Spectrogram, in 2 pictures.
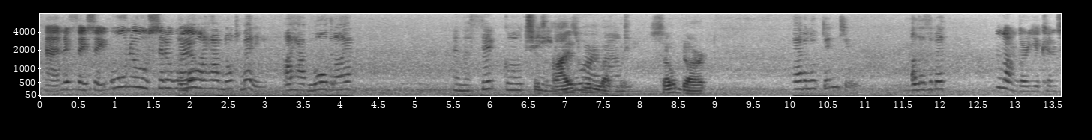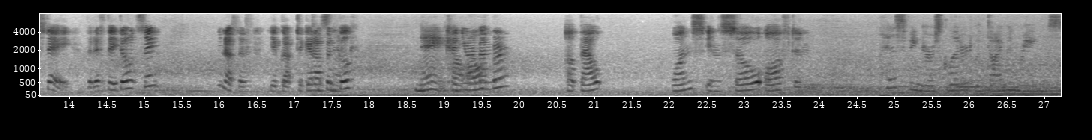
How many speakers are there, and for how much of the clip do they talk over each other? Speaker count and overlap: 4, about 11%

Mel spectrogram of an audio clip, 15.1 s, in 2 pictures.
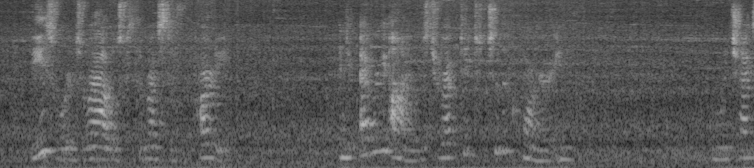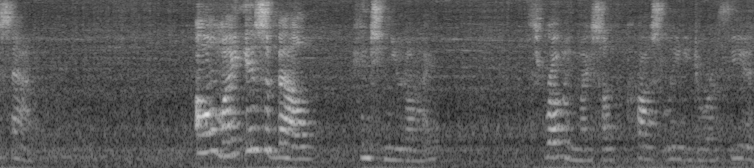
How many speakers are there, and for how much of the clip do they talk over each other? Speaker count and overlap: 1, no overlap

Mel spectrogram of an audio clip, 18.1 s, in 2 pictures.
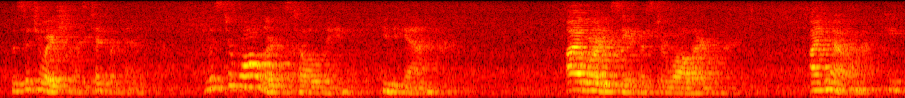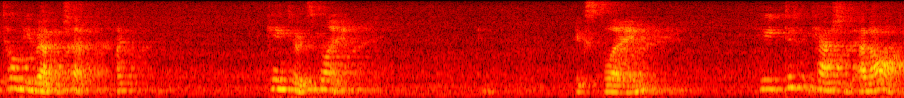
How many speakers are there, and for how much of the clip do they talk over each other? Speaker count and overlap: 1, no overlap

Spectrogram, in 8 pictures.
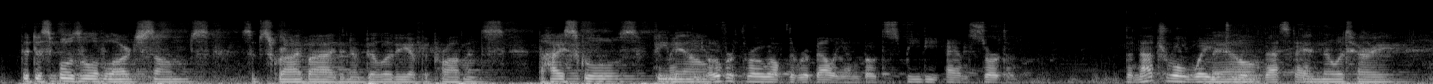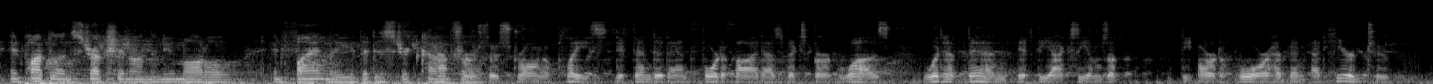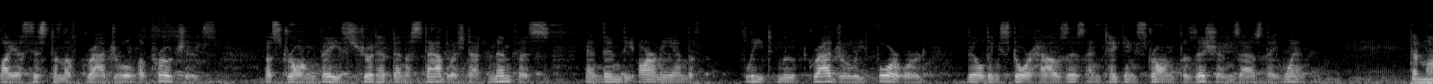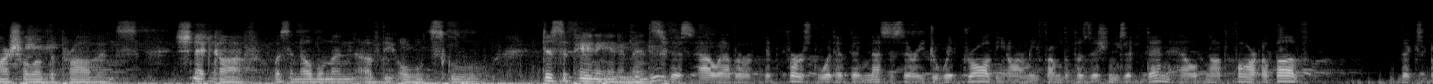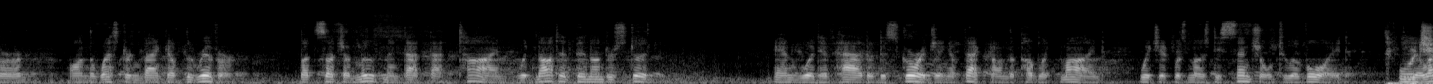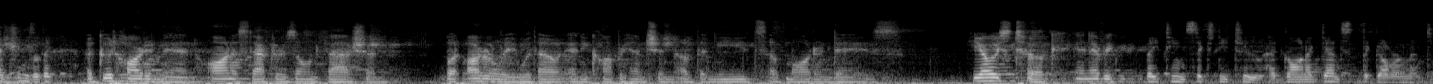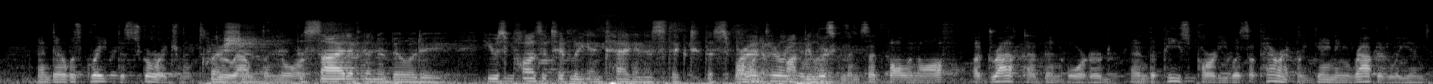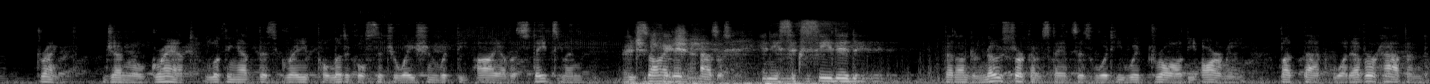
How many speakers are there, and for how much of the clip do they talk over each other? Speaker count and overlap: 2, about 7%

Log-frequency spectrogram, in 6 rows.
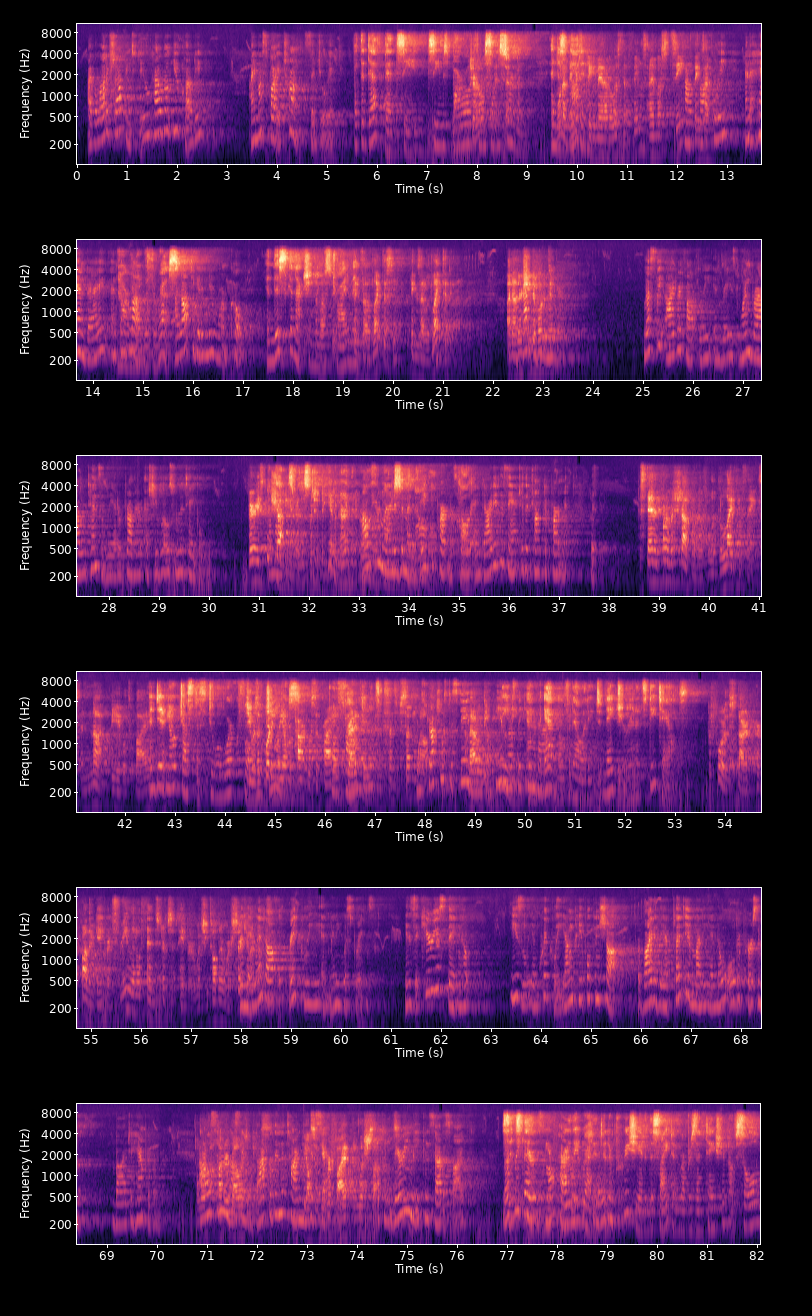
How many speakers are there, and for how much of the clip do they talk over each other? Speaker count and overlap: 3, about 30%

